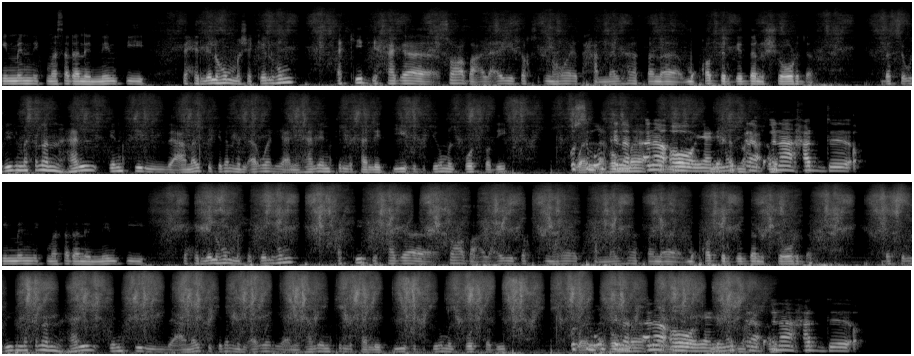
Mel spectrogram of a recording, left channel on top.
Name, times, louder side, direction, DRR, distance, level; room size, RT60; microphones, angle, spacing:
voice 1, 0.0-1.4 1.8-2.9 3.5-8.1 8.8-14.1 14.8-16.9, left 5 dB, 85° left, 0.4 m, -32 dB
Hands, 1.4-16.8, right 13 dB, 75° right, 0.3 m, -34 dB
voice 2, 14.8-17.6, left 3 dB, 35° left, 0.6 m, -27 dB
6.0 x 2.2 x 3.6 m
head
